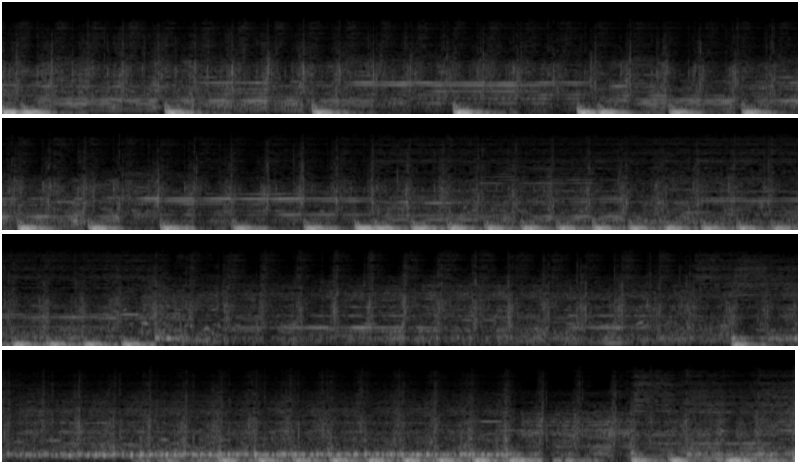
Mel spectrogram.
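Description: Live rock band playing on stage, heard from within the audience: electric guitars and bass over a steady kick-drum beat. The kick drum drops out for a few seconds past the middle, under held guitar and bass notes, then comes back in.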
